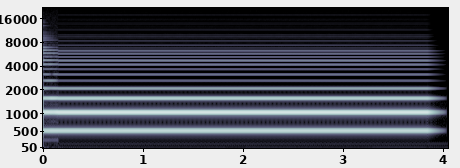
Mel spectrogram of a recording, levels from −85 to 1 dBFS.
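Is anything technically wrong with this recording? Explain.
No, nothing in this audio points to a technical problem: the signal stays continuous throughout, with no audible interruptions, distortion or timing irregularities.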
